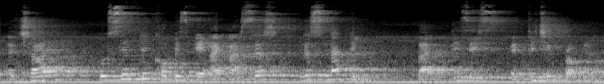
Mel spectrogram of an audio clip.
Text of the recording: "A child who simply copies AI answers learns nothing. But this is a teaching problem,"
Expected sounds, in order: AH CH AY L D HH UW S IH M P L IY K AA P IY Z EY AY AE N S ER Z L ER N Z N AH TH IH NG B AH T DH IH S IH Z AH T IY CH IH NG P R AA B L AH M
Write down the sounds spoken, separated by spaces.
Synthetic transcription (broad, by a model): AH CH AY L D HH UW S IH M P L IY K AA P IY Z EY AY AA S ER S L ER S N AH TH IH NG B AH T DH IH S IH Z AH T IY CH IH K P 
